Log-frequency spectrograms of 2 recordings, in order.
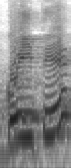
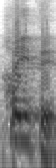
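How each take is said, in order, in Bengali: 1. শব্দটি k ধ্বনি দিয়ে শুরু হয়। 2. শব্দটি h ধ্বনি দিয়ে শুরু হয়। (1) "আমরা যদি বলি কইতে" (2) "তারা বলবে কি?"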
